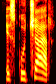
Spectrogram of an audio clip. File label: "escuchar", Spanish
